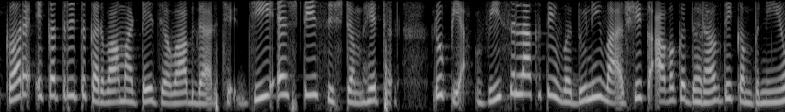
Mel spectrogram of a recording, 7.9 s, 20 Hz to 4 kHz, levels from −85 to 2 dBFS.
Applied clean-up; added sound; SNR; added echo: none; none; none; none.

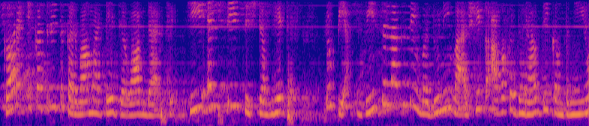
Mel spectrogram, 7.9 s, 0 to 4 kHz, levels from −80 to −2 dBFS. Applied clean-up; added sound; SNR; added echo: neural separator model SepFormer DNS4.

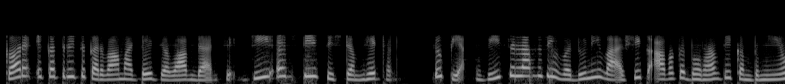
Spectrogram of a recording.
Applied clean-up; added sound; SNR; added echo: neural separator model SepFormer WHAMR!.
